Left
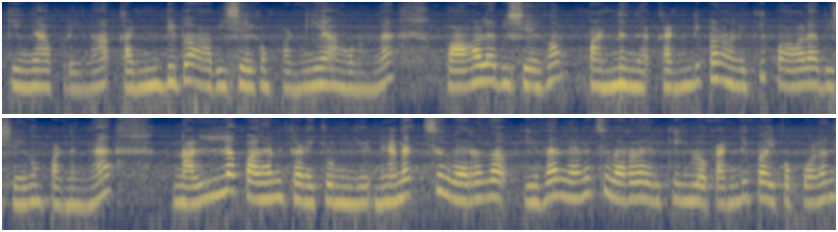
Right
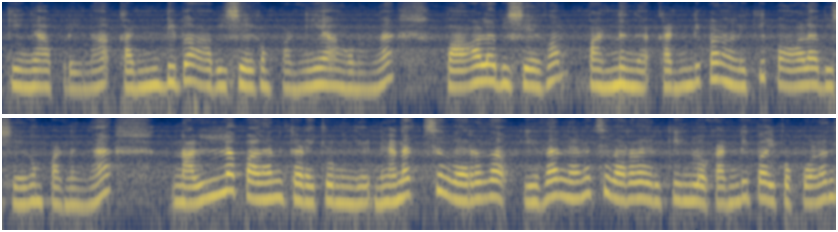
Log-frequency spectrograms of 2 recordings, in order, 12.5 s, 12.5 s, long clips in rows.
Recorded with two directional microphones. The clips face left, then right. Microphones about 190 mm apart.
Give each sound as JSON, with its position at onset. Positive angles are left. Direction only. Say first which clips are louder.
{"t": 0.2, "sound": "a woman's voice", "louder": "right 5 dB", "side_deg": -35}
